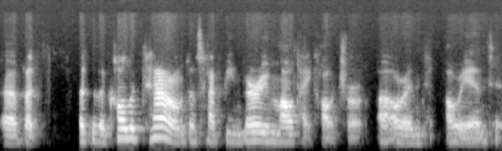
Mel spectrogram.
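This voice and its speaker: A woman with a Chinese accent, a fairly low pitch and ordinary pitch variation. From mainland China. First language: Mandarin. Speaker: teacher. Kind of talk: interview. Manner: halting, many fillers.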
